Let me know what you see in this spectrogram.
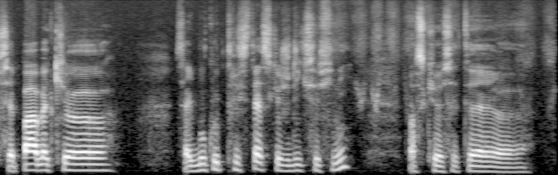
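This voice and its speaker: This man has a dark, mellow tone and ordinary pitch variation, speaking at a moderate pace. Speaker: retrogaming youtuber. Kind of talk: casual vlog monologue. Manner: halting, many fillers.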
